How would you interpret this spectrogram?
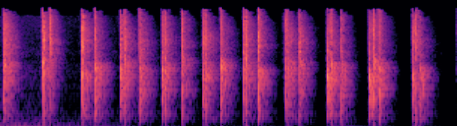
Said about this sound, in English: He doesn't sing, but he claps.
